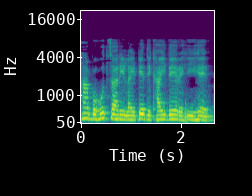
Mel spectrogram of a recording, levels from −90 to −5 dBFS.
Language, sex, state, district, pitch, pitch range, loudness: Hindi, male, Jharkhand, Ranchi, 150 Hz, 140-165 Hz, -15 LUFS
